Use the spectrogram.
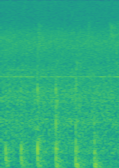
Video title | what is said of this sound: Estación González del Ferrocarril Nacional - Lic. Valentin García | está hueco. Antes no había tabla roca. Entonces este es un entramado de carrizo recubierto con yeso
